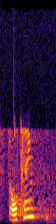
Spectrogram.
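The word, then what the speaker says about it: Stulting: Stalting. How do you spell that?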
